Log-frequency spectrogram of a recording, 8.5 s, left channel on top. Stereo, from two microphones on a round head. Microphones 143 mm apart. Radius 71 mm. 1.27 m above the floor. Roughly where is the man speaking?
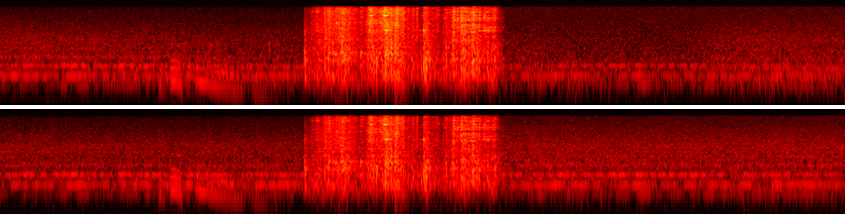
Right.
